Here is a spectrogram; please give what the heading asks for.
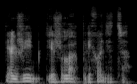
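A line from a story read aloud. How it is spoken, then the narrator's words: Rapid chattering. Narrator (Russian): затараторил он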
